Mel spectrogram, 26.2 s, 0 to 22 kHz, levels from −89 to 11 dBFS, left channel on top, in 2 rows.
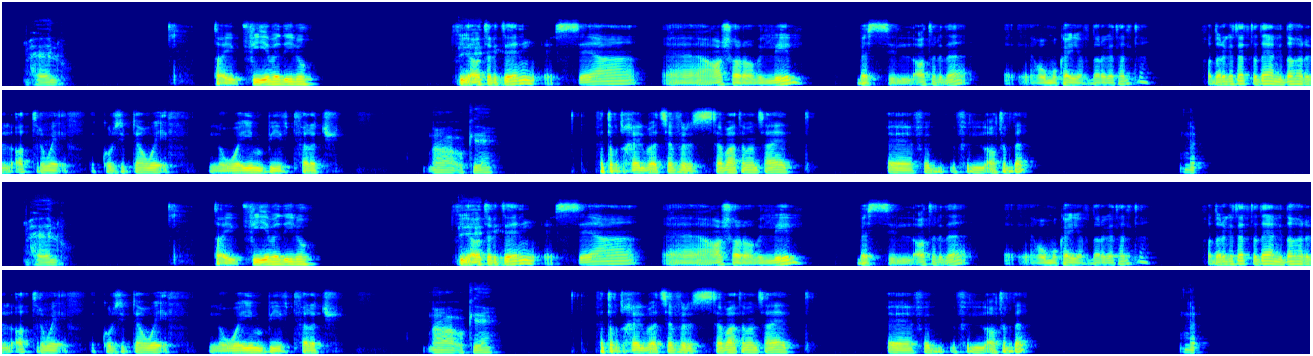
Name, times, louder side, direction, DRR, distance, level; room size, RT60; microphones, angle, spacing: voice 1, 0.2-0.6 4.5-5.0 17.3-18.0 24.9-25.0, right 1 dB, 15° right, 1.2 m, -36 dB
voice 2, 2.1-3.1 4.5-6.3 6.6-8.0 8.6-9.6 10.0-11.5 12.1-13.7 14.1-14.9 15.2-16.4 19.0-21.0 21.9-23.3, equal, 5° left, 1.0 m, -30 dB
13.0 x 11.0 x 2.8 m
head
